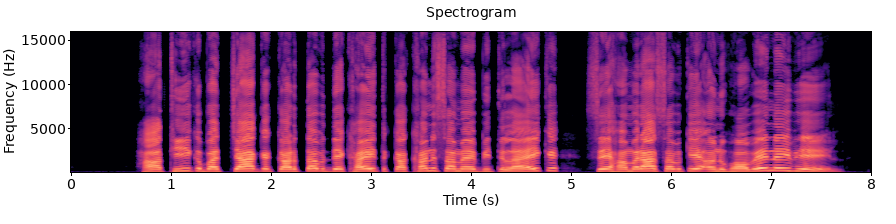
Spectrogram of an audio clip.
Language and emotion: Maithili, happy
